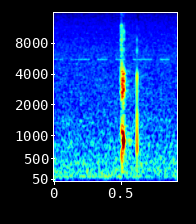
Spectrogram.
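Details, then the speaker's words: Three-day-old newborn, awake and lifting head, snorting: a small sharp hiccup with a fainter second catch right after it; hiccups. "hey still got the hiccups still got the hiccups and a snort and another snort"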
